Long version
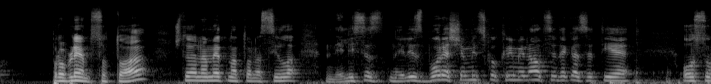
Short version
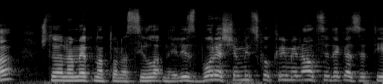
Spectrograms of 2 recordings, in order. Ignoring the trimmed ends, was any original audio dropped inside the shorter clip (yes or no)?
yes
